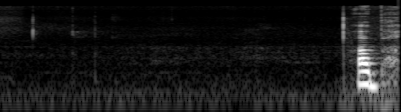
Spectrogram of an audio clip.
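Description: Near silence with a few faint small clicks in the first half second, then a voice begins speaking near the end.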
